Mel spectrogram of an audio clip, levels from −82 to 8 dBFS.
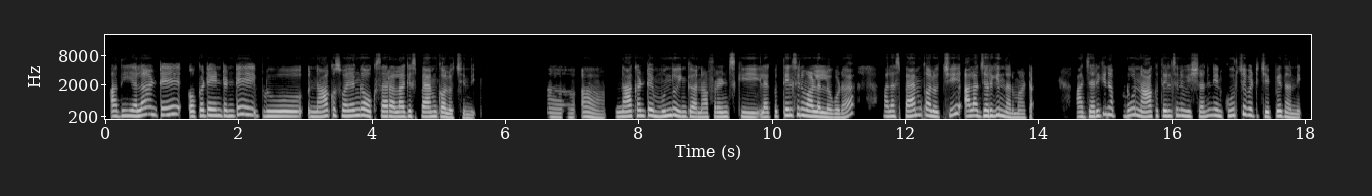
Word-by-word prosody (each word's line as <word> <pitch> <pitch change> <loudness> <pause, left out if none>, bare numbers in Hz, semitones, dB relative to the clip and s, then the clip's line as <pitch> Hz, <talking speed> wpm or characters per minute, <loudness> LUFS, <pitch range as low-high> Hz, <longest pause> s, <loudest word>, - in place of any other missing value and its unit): అది 245 +1 -2 0.2
ఎలా 270 +5 +3
అంటే, 295 0 -2 0.4
ఒకటి 265 +4 +1
ఏంటంటే 260 +3 0 0.2
ఇప్పుడు 235 -1 -1 0.7
నాకు 250 +5 0
స్వయంగా 260 +3 +2
ఒకసారి 235 0 +1
అలాగే 225 +2 +2
స్పామ్ 220 0 +2
కాలొచ్చింది. 170 -5 -1 1.1
ఆహ్ 185 -1 -7 0.2
ఆ! - - 0 0.6
నాకంటే 255 +3 +1 0.2
ముందు 270 +4 +3
ఇంకా 225 -1 0
నా 200 - -1
ఫ్రెండ్స్‌కి, 210 0 -1 0.2
లేకపోతే 210 +3 -3
తెలిసిన 280 +2 +1
వాళ్ళలో 215 -5 +4
కూడా, 180 +4 -1 0.6
అలా 235 - +1
స్పామ్ 250 +4 +1
కాలొచ్చి 255 +2 +1 0.2
అలా 265 +2 +2
జరిగిందనమాట. 220 - +2 0.7
ఆ - - -1
జరిగినప్పుడు 250 0 -1 0.2
నాకు 230 +3 +1
తెలిసిన 245 +2 +1
విషయాన్ని 230 +3 -3
నేను 255 -3 0
కూర్చోబెట్టి 275 -1 -1
చెప్పేదాన్ని. 215 -6 +1
240 Hz, 120 wpm, -20 LUFS, 215-260 Hz, 1.1 s, వాళ్ళలో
